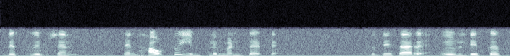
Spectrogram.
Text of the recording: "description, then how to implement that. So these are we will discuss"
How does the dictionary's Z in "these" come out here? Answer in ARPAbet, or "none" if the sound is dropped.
S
